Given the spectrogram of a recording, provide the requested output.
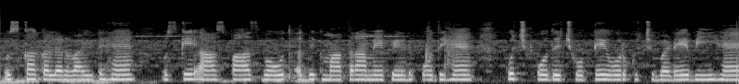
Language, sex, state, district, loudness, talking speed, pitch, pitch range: Hindi, female, Punjab, Fazilka, -15 LUFS, 180 wpm, 220 Hz, 215-225 Hz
